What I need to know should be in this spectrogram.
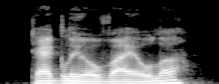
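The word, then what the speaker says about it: Tagovailoa: Tagliavola. – There you go. I think you actually said it right.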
